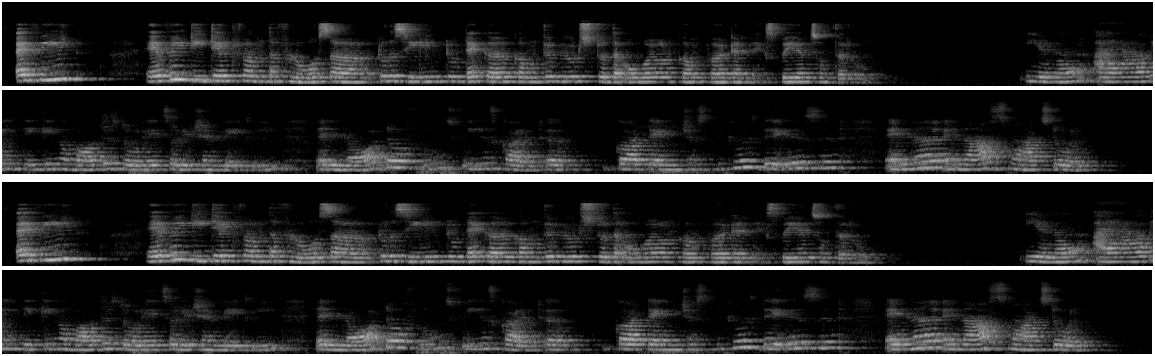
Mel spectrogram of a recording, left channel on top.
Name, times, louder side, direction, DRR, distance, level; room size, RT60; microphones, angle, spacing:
voice 1, 0.1-0.8 1.4-8.7, left 2 dB, 60° left, 0 dB, 0.6 m, -29 dB
voice 2, 10.2-17.2 17.6-22.3, right 1 dB, 50° right, -5 dB, 0.6 m, -31 dB
3.6 x 2.4 x 2.4 m, 0.75 s
head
